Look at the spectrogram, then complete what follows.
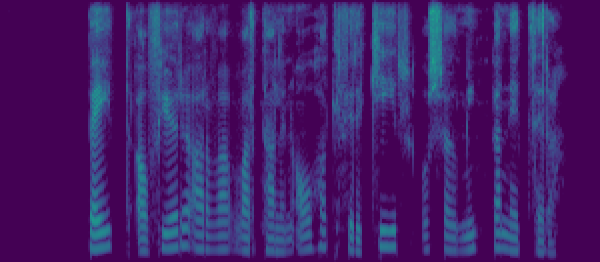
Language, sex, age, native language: Icelandic, female, 50-59, Icelandic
